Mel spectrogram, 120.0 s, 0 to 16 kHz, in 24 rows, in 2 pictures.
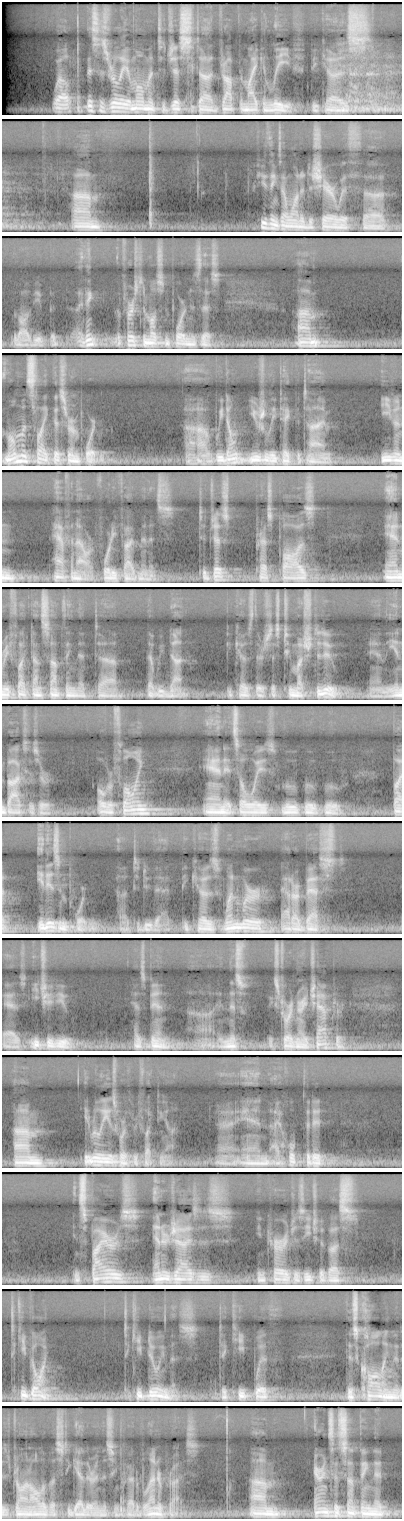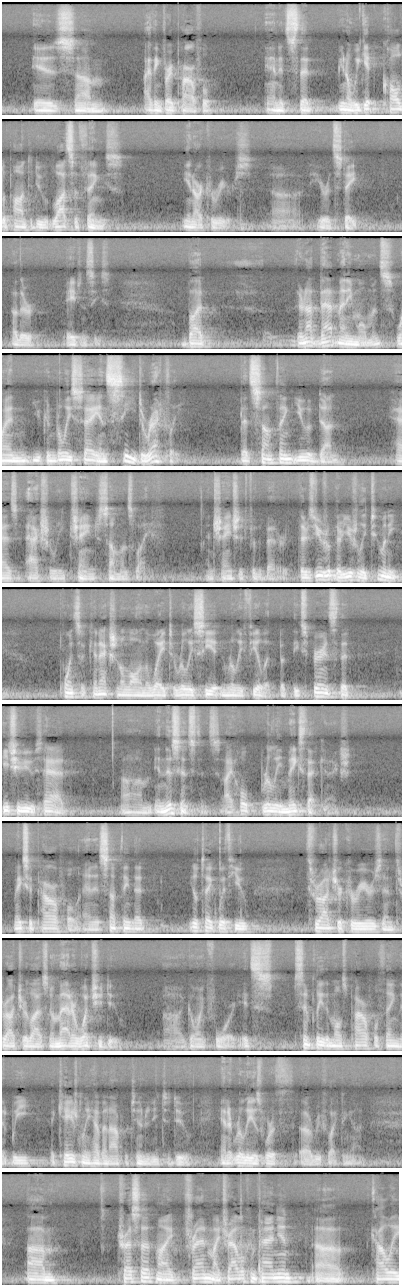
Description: Antony J. Blinken - Remarks at State Dept Event Honoring Workforce Serving 222 Released Nicaragua Political Prisonsers (transcript-audio-video)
